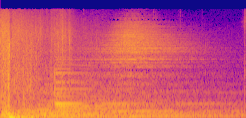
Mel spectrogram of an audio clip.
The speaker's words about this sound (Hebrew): ואחרי השריקה נשמע פתאום בום! ואיתו גם הטראח, כמו מירי תותח כשהארז נשבר וקורס לאדמה.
